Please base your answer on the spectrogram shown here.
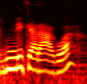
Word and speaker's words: Nicaragua: and I served in Nicaragua or Nicaragua if you say it properly in Spanish and I was there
